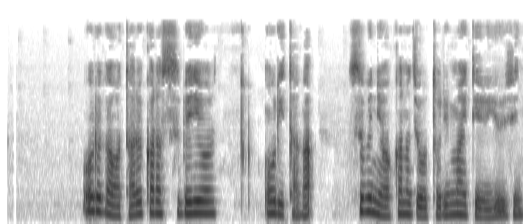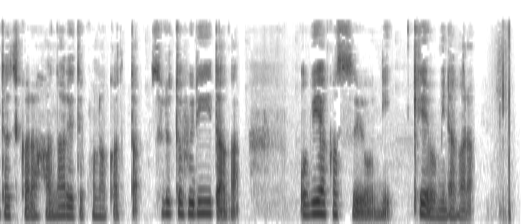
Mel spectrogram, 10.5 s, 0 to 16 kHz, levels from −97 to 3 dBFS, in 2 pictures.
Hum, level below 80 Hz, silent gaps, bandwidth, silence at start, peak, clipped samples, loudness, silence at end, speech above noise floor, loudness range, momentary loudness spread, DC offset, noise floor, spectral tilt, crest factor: none; -66 dBFS; none; 11.5 kHz; 0.85 s; -2 dBFS; under 0.1%; -25 LUFS; 0.1 s; 41 dB; 2 LU; 10 LU; under 0.1%; -65 dBFS; -5 dB/octave; 24 dB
